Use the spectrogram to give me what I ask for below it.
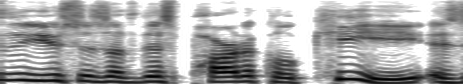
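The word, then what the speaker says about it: כִּי: Um going up several minutes ago this this word right here Hebrew word is called uh is pronounced key.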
